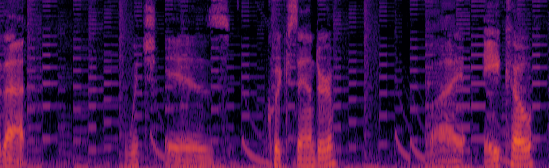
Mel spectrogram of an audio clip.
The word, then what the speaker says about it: A.COE: which is Quicksander by Aco. I think that's how you say it. All caps, it's A.COE.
